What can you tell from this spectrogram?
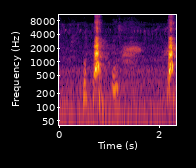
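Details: Dogs barking in India as they chase away wild boars: two loud, sharp barks about one and a half seconds apart, with softer short sounds and a brief tonal note in between.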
